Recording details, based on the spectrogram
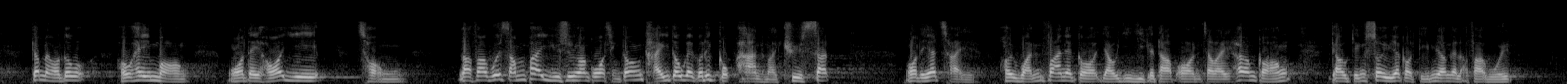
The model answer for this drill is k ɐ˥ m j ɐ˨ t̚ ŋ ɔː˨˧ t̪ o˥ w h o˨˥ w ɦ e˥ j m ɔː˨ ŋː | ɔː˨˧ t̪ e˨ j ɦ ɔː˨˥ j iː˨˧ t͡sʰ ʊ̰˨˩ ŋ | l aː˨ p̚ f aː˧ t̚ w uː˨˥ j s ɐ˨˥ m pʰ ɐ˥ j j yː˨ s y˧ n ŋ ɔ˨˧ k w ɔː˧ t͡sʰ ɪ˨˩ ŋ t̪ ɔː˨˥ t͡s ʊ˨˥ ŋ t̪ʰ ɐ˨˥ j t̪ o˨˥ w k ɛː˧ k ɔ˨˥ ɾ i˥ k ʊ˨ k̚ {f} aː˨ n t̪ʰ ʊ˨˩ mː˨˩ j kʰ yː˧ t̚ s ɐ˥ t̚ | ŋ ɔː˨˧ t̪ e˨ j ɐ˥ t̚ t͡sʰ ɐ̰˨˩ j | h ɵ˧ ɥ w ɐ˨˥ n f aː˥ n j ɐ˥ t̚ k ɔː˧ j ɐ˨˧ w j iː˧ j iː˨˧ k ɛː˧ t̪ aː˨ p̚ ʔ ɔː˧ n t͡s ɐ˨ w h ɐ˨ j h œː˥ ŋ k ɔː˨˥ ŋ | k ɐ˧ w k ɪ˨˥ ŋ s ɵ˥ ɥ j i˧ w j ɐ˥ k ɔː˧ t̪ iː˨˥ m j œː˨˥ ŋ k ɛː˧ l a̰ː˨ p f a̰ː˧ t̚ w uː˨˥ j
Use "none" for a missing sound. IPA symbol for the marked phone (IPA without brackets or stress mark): h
